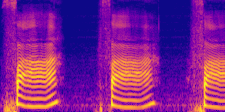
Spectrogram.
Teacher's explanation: What you should have heard then is it had a rising tone. It sort of went up at the end. That's because this consonant is high class, and it's a live syllable, and for that combination we get a rising tone.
